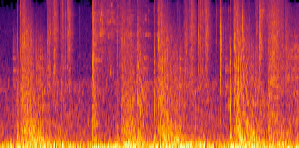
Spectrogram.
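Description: Rapid, loud gunfire from the video game Max Payne, a dense burst of repeated booming shots with heavy low thumps and echoing tails over roughly four seconds.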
